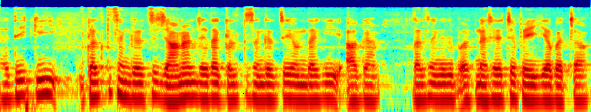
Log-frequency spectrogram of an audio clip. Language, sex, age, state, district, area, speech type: Dogri, male, 18-30, Jammu and Kashmir, Udhampur, rural, spontaneous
